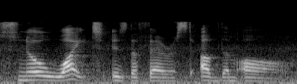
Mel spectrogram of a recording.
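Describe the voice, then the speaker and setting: A woman puts on a character voice with a fairly low pitch. She speaks at a fairly slow pace, with clear background noise behind her. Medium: read story. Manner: formal, solemn.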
